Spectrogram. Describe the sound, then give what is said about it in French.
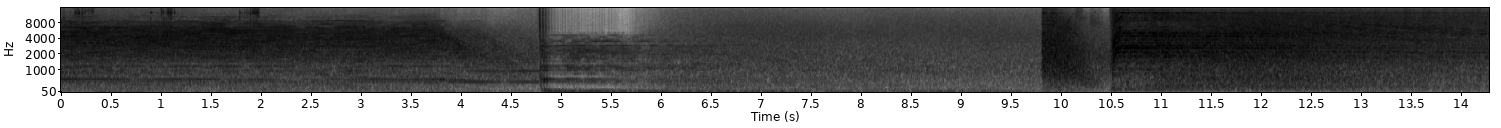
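Synthesized sound textures generated with an audio plugin, with no talking: dense, loud hissing and rushing noise that shifts abruptly into new, rough, grainy timbres around five and ten seconds, the first section carrying a faint tonal hum. “Donc ça c'est que des sons qui sont générés avec le plugin.”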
